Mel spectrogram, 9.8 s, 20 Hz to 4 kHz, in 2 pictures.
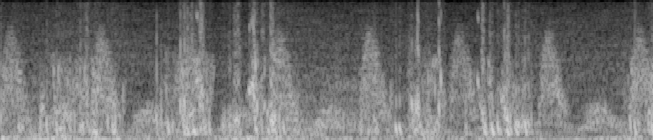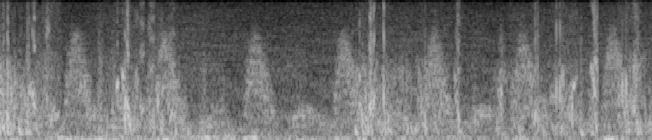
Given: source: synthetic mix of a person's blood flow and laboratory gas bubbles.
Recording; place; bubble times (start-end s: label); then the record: Doppler ultrasound of blood flow; subclavian vein
0.00-0.20 s: bubbles
0.30-0.95 s: bubbles
1.14-1.61 s: bubbles
1.65-2.27 s: bubbles
2.69-2.86 s: bubbles
2.91-3.35 s: bubbles
3.48-4.01 s: bubbles
4.69-5.37 s: bubbles
5.66-6.34 s: bubbles
7.53-8.38 s: bubbles
8.59-9.38 s: bubbles
9.49-9.79 s: bubbles
From the record:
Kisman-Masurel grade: 333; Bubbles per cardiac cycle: rolling drumbeat, 9 or more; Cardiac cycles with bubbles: 50 to 99%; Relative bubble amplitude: loud (0.450 to 0.775); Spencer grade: 3 (all of the cardiac periods contain showers or single bubble signals, but not dominating or overriding the cardiac motion signals); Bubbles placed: anywhere in the cardiac cycle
